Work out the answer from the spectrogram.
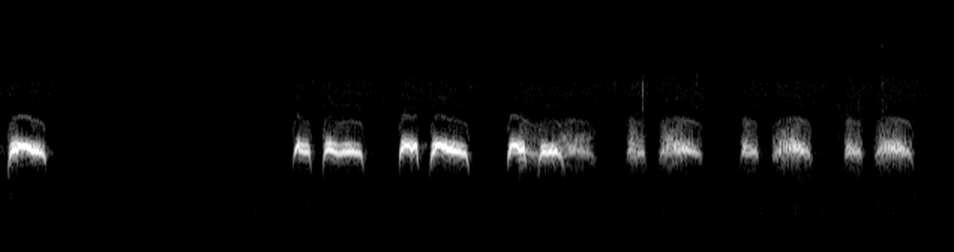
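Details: A single low coo, then after a two-second pause a spotted dove decoy from Gia Lai, Vietnam, delivers a steady series of paired mellow coos, short note before long.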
